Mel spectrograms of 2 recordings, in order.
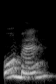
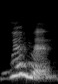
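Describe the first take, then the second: First: The first syllable sounds like 'wo'. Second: The first syllable sounds like 'wi'. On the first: The speaker calls it wrong. "but it's not women" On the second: The speaker calls it right. "it's women. The word should be pronounced as women. We men"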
